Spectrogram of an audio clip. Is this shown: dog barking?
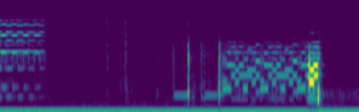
no

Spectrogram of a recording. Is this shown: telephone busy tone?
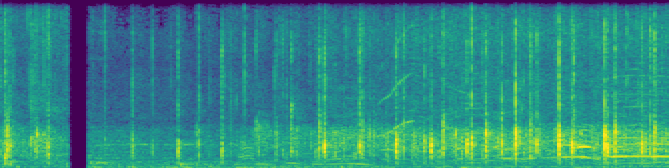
no

